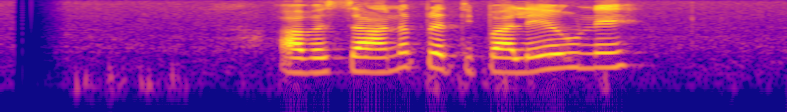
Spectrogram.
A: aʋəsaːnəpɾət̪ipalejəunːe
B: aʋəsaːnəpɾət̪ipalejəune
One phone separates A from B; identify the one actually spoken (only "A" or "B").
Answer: B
